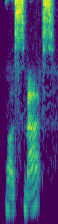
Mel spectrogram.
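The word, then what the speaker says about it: SMACSS: didn't cover um that i use pretty regularly smacks is which is how this first one up here is pronounced generally just tells you how to structure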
